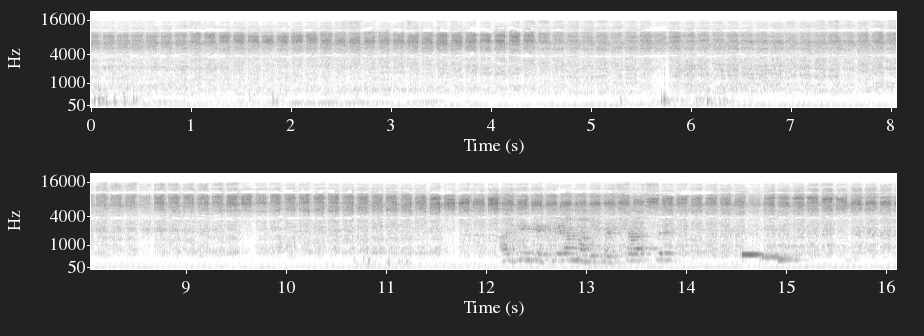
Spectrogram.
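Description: Spirit box sweeping through radio stations: a steady, rapidly pulsing hiss of static. A few garbled voice-like fragments come through about twelve seconds in, then a short loud sound just after.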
